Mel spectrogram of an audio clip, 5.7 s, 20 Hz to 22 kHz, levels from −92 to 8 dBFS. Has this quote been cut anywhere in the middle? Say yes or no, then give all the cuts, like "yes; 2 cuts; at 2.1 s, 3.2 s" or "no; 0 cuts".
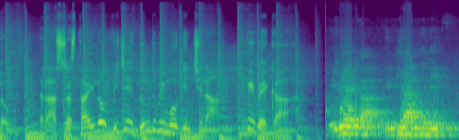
no; 0 cuts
